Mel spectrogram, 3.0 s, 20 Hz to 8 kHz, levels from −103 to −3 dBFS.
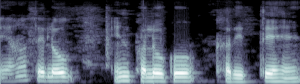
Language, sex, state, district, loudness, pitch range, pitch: Hindi, male, Jharkhand, Jamtara, -15 LUFS, 130-145 Hz, 140 Hz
